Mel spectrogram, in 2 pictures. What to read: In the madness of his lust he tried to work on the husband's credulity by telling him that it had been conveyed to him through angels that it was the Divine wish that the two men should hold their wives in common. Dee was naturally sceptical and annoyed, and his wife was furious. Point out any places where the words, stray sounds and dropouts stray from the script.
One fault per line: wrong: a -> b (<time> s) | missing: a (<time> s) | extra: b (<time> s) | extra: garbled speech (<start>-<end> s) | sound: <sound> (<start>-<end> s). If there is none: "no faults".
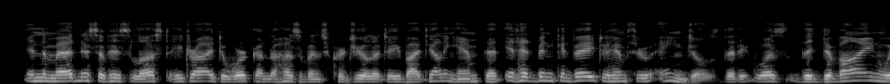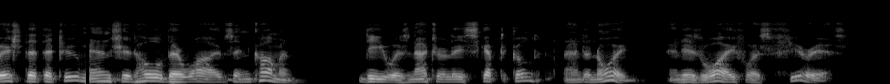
sound: dropout (9.8-9.8 s)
